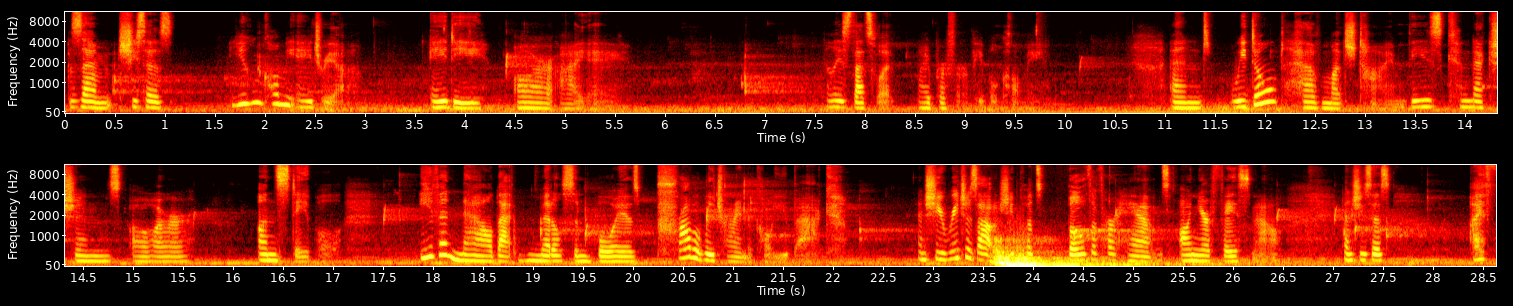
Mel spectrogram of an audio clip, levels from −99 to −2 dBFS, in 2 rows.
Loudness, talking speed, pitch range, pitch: -23 LUFS, 130 wpm, 140-195 Hz, 170 Hz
